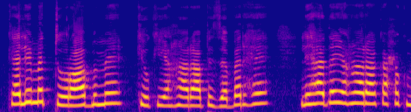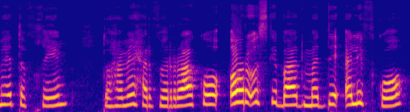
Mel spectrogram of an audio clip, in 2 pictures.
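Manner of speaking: ordinary talk, nothing marked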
